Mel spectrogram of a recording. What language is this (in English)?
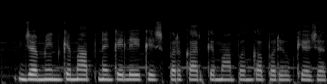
Magahi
